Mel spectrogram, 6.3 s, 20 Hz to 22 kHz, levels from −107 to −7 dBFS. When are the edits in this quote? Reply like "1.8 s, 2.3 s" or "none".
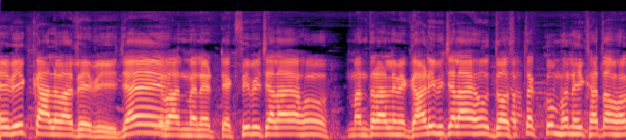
1.5 s, 3.5 s, 5.1 s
